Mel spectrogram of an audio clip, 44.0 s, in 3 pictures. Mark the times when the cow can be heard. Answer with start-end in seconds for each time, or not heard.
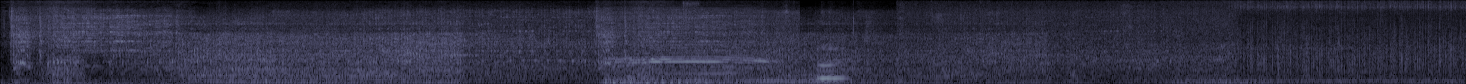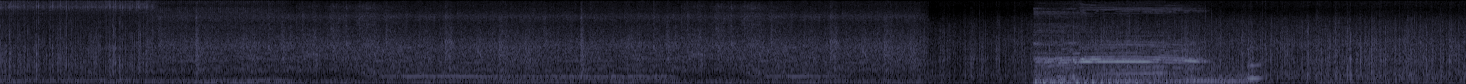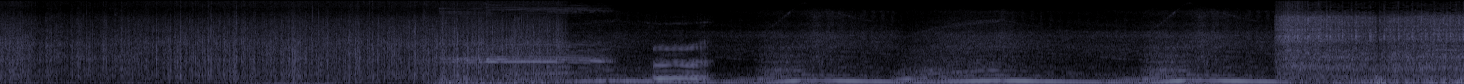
6.0-8.5, 24.9-27.3, 33.7-36.5.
